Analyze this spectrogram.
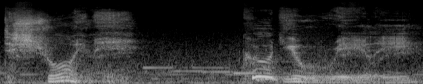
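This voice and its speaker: An actor playing a mocking, theatrical male villain in a video game, teasing and drawing out his words, with breathy dips toward a whisper. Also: sits low, wildly swooping pitch, full character voice. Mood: amused menace. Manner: teasing, taunting, drawn-out dramatic delivery. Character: mocking, theatrical male villain, a fallen navigator turned destroyer. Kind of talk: dramatic video game voice acting. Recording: loud game music behind. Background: game soundtrack music.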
